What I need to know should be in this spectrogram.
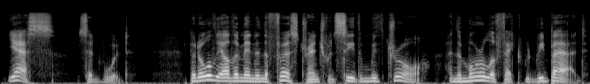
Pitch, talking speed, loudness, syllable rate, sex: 145 Hz, 235 wpm, -18 LUFS, 5.5 syllables/s, male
